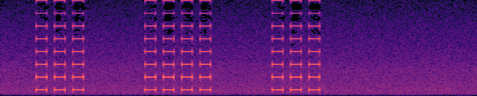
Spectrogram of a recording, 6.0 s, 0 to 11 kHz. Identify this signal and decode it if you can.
Beep code, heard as beeps from a small speaker, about 730 Hz. 3-4-3.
